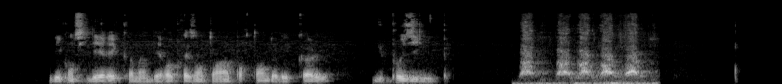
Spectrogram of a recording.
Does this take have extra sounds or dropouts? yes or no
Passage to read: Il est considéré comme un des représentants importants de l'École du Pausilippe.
yes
